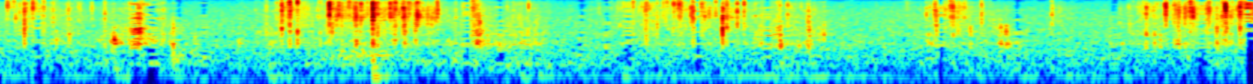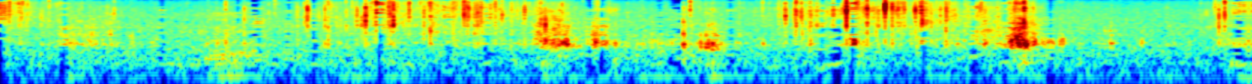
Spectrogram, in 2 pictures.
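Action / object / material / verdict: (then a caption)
scrape / foam-bead modelling clay / foam beads / none. A solid, soft lump of blue floam foam-bead clay is pinched and pressed between thumbs and fingertips. It makes bright, dense crackling and crinkling in repeated swelling bursts, with quieter gaps between them. A faint steady low hum runs underneath.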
